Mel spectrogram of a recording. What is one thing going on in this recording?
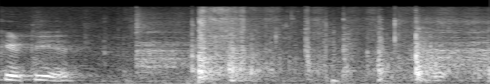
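A cardboard box rustles in someone's hands.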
